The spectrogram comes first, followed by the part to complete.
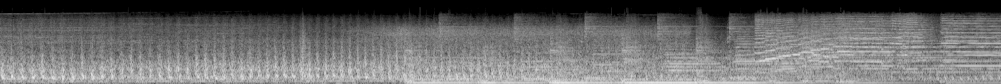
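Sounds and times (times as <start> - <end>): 
helicopter rotor chop: 0.0 - 9.6
helicopter turbine whine: 0.0 - 10.0
deep rumble: 2.7 - 8.2.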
